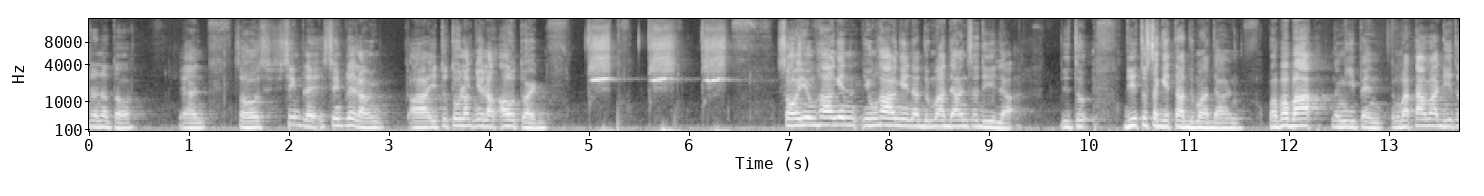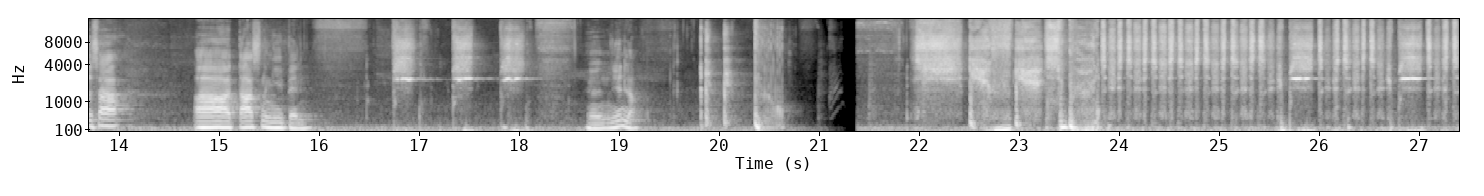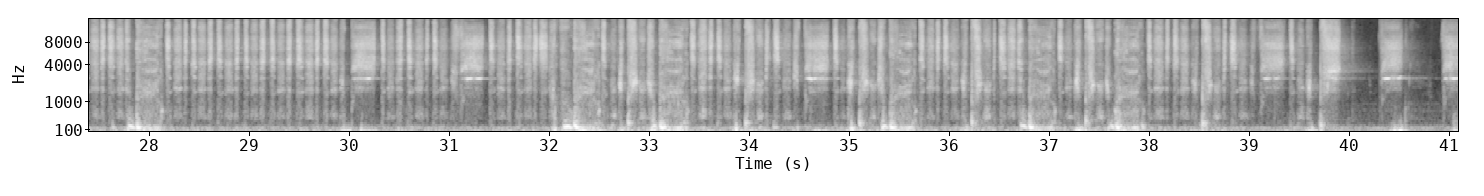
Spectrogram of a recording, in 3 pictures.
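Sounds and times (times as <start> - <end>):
tongue whistle notes: 5.0 - 6.6, 16.7 - 18.3, 22.0 - 41.0
vocal beatboxing: 16.8 - 18.2, 19.8 - 20.8, 21.8 - 41.0.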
